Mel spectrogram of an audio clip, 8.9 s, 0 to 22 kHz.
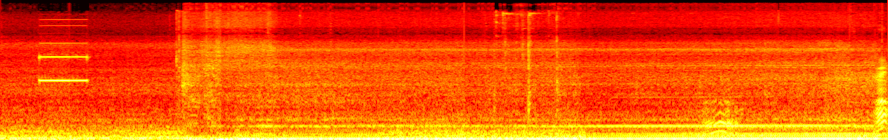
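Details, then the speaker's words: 1997 Honda CR-V after misfire repair: brief chime, engine cranks, catches and settles into steady, even idle, quieter and smoother, no shaking, check engine light off. "the car already sounds a lot quieter a lot smoother"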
